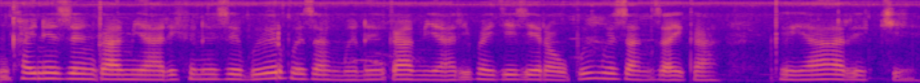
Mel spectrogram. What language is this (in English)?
Bodo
